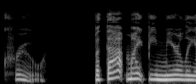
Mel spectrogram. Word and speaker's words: Crewe: Madame Pascal pronounced it as if it were ko instead of crew.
